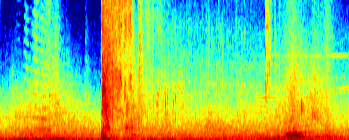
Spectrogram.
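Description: Air whooshes past as a figure swings between buildings.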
